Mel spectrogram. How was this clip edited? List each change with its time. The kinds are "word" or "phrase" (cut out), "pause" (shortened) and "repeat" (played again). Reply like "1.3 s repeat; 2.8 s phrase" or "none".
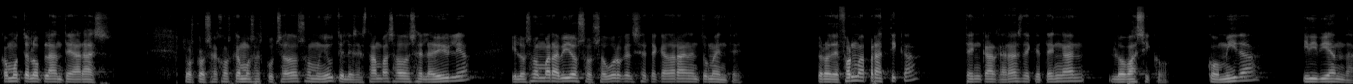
5.3 s word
